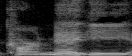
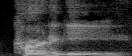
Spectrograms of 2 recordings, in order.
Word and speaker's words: Carnegie: you pronounce your name, he would have said Andrew Carnegie and my nickname is. And still because of media spreading wrong stuff uh wrong information a lot of people have uh learned to mispronounce it as Carnegie Carnegie Hall but that's not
